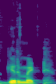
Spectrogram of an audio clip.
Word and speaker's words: Girmit: So they ended up pronouncing this word as girmit. In Bhojpuri, in Awadhi, they would say it Girmit.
